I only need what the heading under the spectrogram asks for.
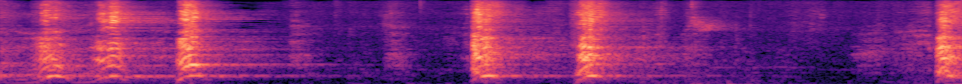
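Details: Dog barking, described as loud, warm and powerful, as a house guard should: three quick deep barks, a pause, two more, then a final bark after a quiet gap.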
